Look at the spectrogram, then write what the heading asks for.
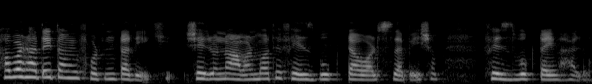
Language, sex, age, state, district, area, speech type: Bengali, female, 45-60, West Bengal, North 24 Parganas, rural, spontaneous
